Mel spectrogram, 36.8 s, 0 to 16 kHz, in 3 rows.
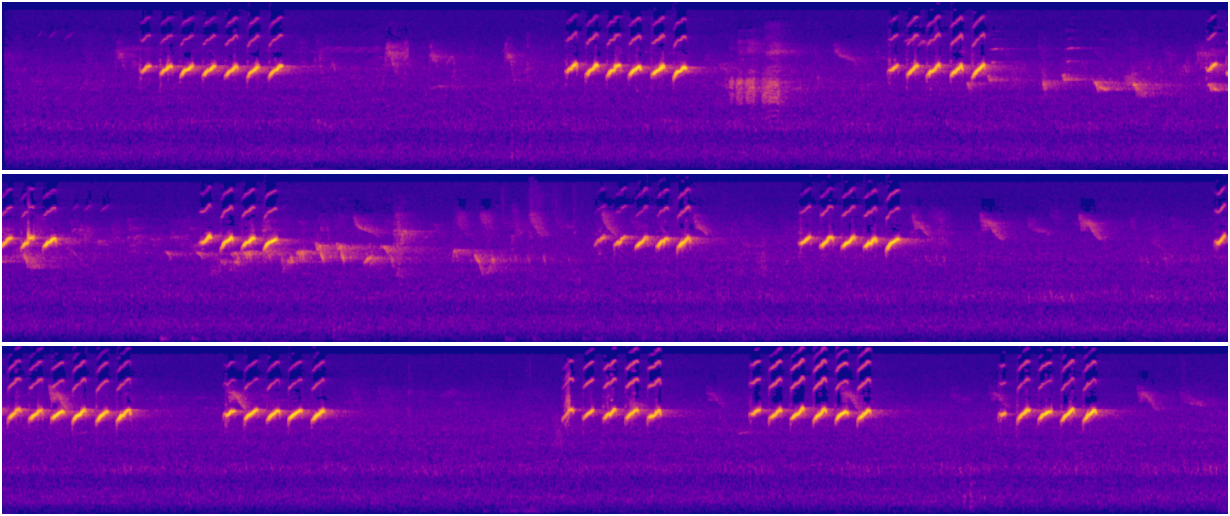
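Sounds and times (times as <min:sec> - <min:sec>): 
black-naped monarch calling: 0:01.2 - 0:26.1, 0:26.7 - 0:28.1, 0:30.0 - 0:33.5, 0:34.1 - 0:36.7.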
